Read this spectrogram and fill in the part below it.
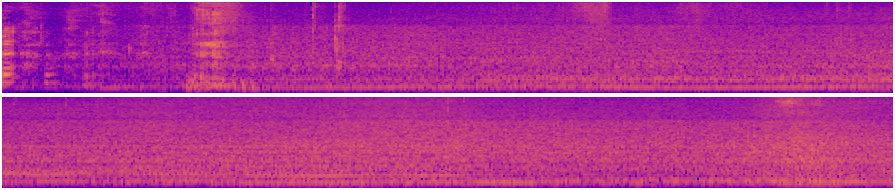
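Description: A car engine hums and rises as the car speeds up.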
